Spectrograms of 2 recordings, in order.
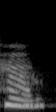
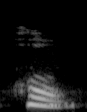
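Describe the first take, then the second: First: The vowel is flattened, without a clear 'oh' glide. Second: The vowel is a clear, rounded 'oh' glide. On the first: The speaker calls it wrong. "not home" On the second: The speaker calls it right. "You should oh oh home"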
